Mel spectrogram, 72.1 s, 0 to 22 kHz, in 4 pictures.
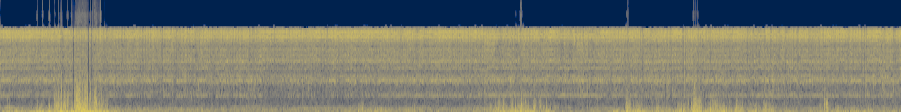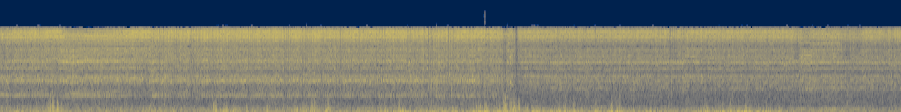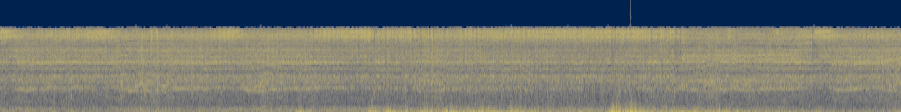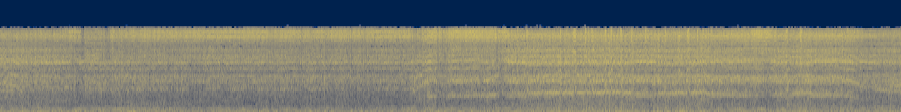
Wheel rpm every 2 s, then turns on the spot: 160, 160, 160, 160, 160, 160, 160, 160, 160, 160, 160, 160, 160, 160, 120, 120, 120, 110, 110, 120, 120, 110, 110, 120, 110, 110, 110, 120, 110, 120, 110, 140, 160, 160, 160, 150.
none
